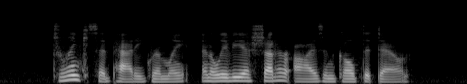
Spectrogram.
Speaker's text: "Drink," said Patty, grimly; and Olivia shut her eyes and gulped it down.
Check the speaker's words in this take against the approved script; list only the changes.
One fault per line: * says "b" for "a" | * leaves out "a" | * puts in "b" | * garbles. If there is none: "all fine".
all fine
